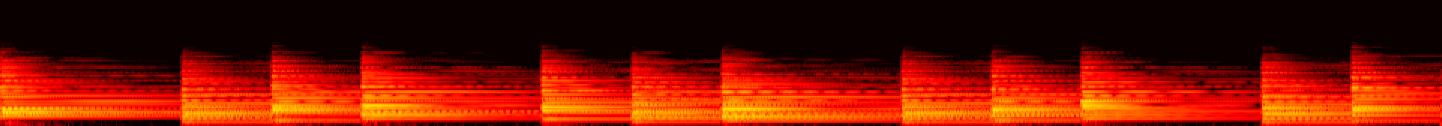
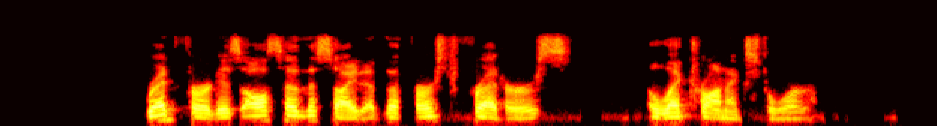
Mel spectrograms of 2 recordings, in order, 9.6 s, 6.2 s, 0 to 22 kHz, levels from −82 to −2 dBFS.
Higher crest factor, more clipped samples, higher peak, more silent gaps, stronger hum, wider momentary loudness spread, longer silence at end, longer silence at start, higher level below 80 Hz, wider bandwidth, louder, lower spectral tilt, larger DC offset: about the same, 18 dB vs 18 dB; neither; second, -16 dBFS vs -2 dBFS; second, none vs 3.94-4.01 s; neither; about the same, 10 LU vs 9 LU; second, 0 s vs 0.8 s; second, 0 s vs 1 s; second, -68 dBFS vs -62 dBFS; second, 6.8 kHz vs 8.2 kHz; second, -33 LUFS vs -20 LUFS; first, -8 dB/octave vs -4 dB/octave; neither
